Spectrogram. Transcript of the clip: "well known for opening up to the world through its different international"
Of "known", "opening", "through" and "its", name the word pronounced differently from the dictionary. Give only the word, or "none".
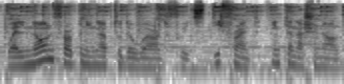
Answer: through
